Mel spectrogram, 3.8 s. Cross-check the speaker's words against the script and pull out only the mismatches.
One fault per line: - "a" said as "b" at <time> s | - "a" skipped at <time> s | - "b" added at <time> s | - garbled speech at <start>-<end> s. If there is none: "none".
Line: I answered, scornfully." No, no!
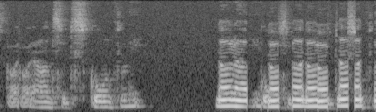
- "I" added at 0.2 s
- garbled speech at 2.5-3.7 s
